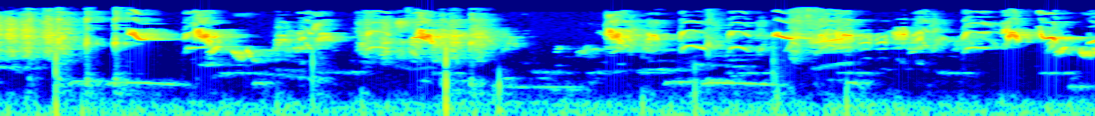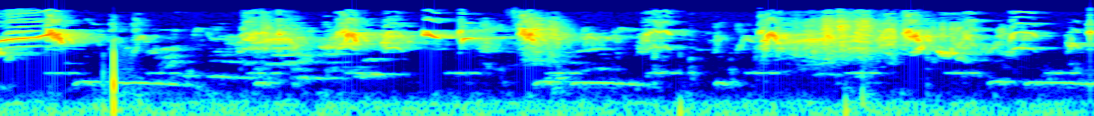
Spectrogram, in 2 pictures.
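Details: A male Oriental magpie-robin gives its courtship song to a female, singing atop a tree to announce territory: a busy, varied stream of high whistles, trills and scratchy notes over lower down-slurred whistles from other birds sharing the tree, with a faint hum.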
